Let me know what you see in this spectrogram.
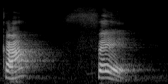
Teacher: então, café, última sílaba mais forte, oxítona.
